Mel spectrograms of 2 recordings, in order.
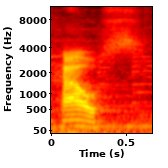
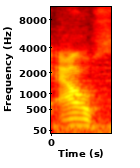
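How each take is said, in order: First: The word starts with an h sound. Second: The word starts without an h sound. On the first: "instead of house" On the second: "They say ouse"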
